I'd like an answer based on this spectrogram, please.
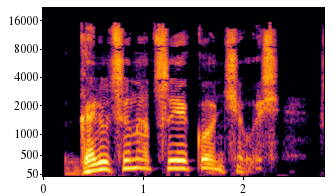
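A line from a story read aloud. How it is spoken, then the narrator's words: Said, then laughing. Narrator (Russian): сказал Коврин и засмеялся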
